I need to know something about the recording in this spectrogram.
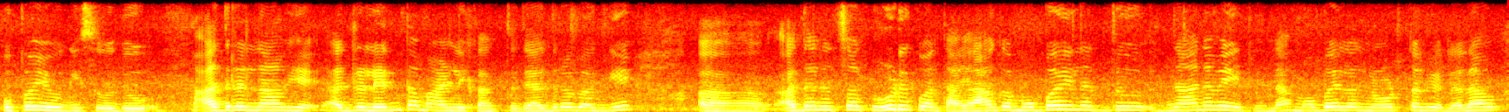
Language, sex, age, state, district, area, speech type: Kannada, female, 18-30, Karnataka, Udupi, urban, spontaneous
